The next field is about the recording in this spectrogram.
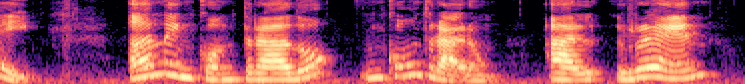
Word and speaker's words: rehén: Então, esse rehén, o H, a gente não vai pronunciar, mas os dois S a gente vai pronunciar.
